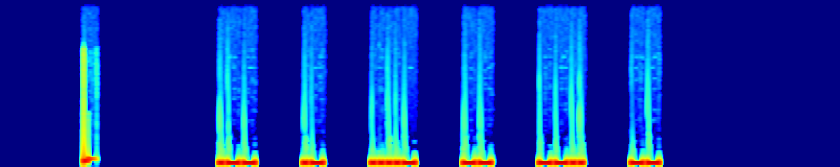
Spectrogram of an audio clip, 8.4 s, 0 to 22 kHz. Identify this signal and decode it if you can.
Morse code, heard as a keyed tone, about 32 wpm, spaced as for 14 wpm, 700 Hz. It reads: WA4MZM
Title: USA Call Signs - 6 Characters - 4x Character Spacing - 30wpm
